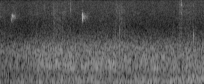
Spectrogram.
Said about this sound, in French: Juste à côté, vous avez les avions, l'aéroport. Et là, on va entendre les avions décoller, parce que c'est vraiment en face de l'aéroport.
